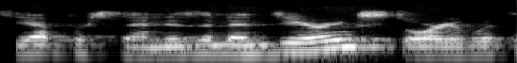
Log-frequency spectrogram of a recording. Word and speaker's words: Yefferson: He whom we'll call Yefferson will take no other pronunciation, and this is what makes him oh so sweet. Yefferson, actually, en realidad es Yefferson, is an endearing story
